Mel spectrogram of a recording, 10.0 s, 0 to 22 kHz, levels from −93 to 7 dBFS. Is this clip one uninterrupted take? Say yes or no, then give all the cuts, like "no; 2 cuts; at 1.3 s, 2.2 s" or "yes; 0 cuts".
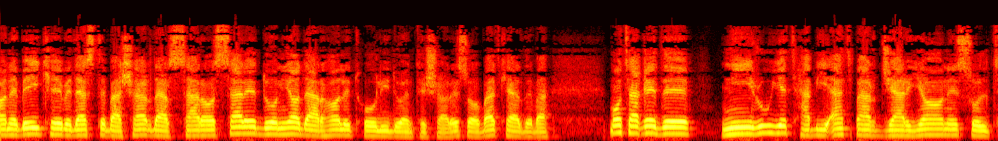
yes; 0 cuts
